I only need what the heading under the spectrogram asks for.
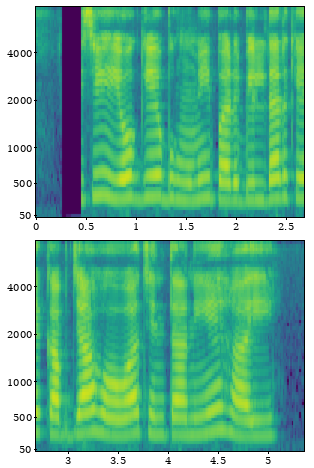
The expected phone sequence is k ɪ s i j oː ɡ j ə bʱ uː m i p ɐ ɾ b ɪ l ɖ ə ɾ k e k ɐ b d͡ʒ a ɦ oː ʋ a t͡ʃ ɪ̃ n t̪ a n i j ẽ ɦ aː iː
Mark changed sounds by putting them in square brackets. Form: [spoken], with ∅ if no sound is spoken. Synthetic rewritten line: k ɪ s i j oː ɡ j ə bʱ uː m i p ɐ ɾ b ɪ l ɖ ə ɾ k e k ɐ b d͡ʒ a ɦ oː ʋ a t͡ʃ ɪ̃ n t̪ a n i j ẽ ɦ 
